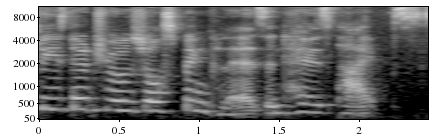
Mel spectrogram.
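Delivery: very quiet, soft put-on British accent. Speaker reads out a text asking people to save water, in a put-on british accent. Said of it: "That was my best British accent".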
